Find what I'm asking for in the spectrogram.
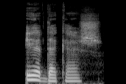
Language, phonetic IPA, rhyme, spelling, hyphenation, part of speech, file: Hungarian, [ˈeːrdɛkɛʃ], -ɛʃ, érdekes, ér‧de‧kes, adjective, Hu-érdekes.ogg
- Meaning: interesting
